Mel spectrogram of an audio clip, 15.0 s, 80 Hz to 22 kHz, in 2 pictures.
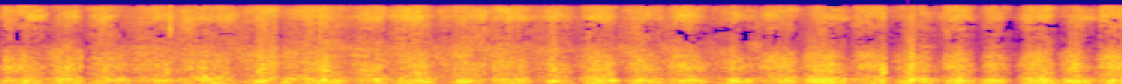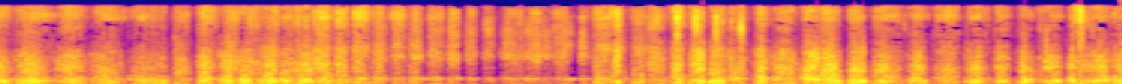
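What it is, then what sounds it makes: Foam microphone windscreen being scratched. A large dark grey foam windscreen on a microphone is scratched with the long acrylic nails of both hands. The result is a steady, dense, muffled rustling and thumping, heavy in the low end and concentrated around 200–300 Hz, with a brief softer dip near the ten-second mark before the scratching picks back up.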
